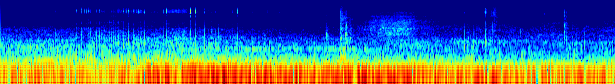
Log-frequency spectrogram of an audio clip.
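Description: A low, steady rumble that grows louder about two seconds in, with a few faint clicks over it.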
